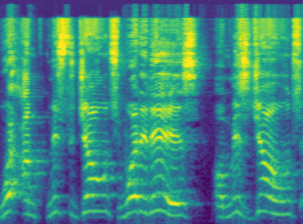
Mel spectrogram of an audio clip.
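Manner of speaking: self-assured, certain tone. Showing how to introduce yourself to people: confident. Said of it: "you explain it with confidence".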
